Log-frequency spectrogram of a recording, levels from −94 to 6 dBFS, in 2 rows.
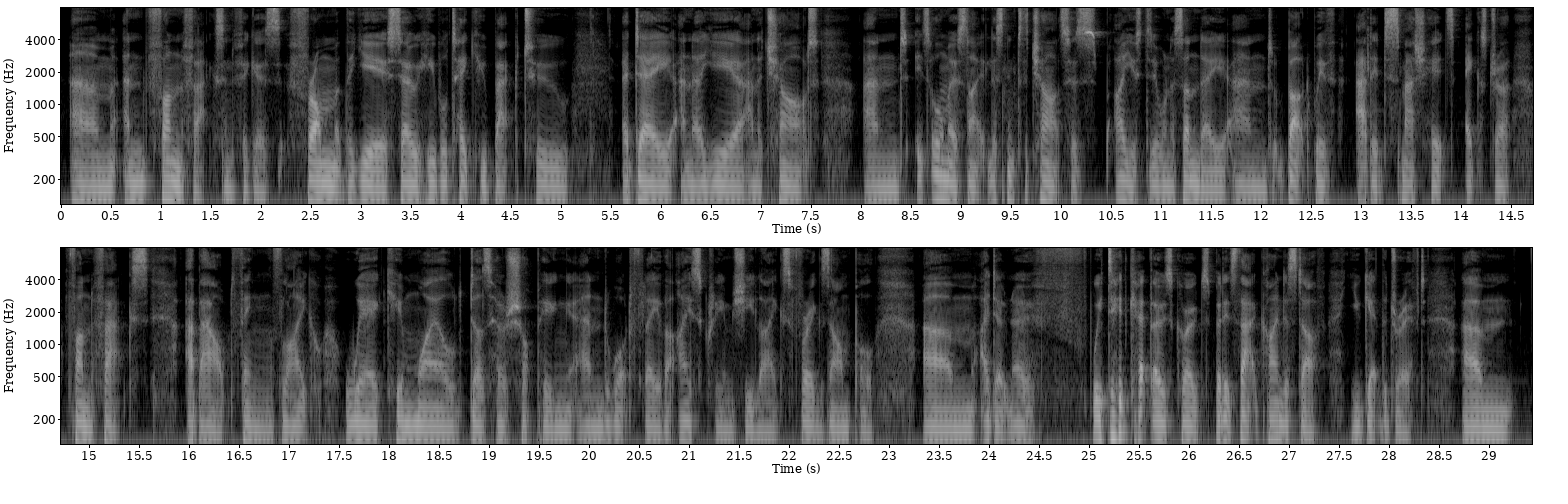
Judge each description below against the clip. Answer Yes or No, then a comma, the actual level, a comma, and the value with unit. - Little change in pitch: Yes, narrow, 2.1 semitones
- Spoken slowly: No, average, 180 wpm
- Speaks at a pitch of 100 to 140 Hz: No, very low, 85 Hz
